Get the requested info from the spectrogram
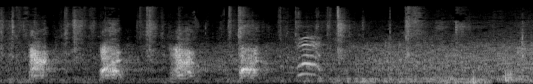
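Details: Belgian Malinois during protection work: four loud, sharp barks spaced under a second apart, followed by a short rising-falling whine, then fainter noises and background rumble.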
